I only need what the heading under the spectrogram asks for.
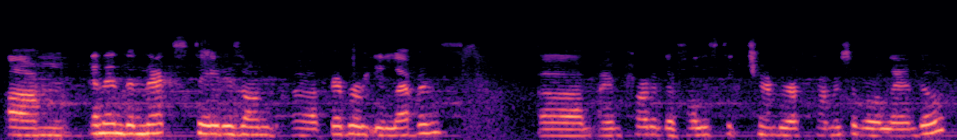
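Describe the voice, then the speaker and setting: French-accented woman, measured and muffled. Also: mid-range voice, steady tone. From France. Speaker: interview guest. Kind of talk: online interview conversation. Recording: muffled lo-fi audio with faint noise.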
